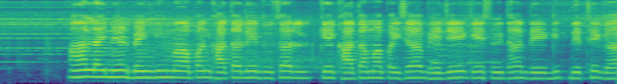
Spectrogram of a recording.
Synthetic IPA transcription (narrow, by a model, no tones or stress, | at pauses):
ãːnlaːɪneːʈbẽːŋkɪ̃ŋɡmãəpənkʰaːt̪aled̪uːsəɾkekʰaːt̪amãpəɪsabʱeːd͡ʒekesʊʋɪd̪ʱad̪eːt̪ʰeɡaː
